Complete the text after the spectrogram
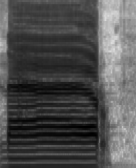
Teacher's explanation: RO di sini kita hukumi dengan ro tafkhim ro yang tebal tidak boleh dibaca dengan ro tipis kenapa karena dia adanya huruf ro yang disukunkan sebelumnya fathah panjang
